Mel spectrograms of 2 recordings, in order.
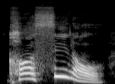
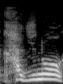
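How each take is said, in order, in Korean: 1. 가운데 자음은 s 소리예요. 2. 가운데 자음은 z 소리예요. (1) "영어로는 요 커시노라 합니다" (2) "우리나라에서는 처음에 이걸 카시노를 안 하고 카지노라고 읽기 시작했습니다"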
